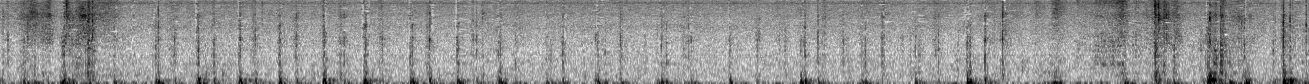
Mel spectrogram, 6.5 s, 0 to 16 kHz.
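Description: Fingertips tap and scratch the cloth-textured cover of a large black Berserk hardcover book held up in the air. The result is a quick, uneven run of soft, dull, low thumps centred around 180 Hz that die away almost instantly, with faint brushing scratches between them.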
